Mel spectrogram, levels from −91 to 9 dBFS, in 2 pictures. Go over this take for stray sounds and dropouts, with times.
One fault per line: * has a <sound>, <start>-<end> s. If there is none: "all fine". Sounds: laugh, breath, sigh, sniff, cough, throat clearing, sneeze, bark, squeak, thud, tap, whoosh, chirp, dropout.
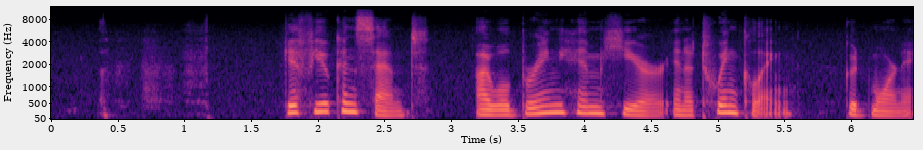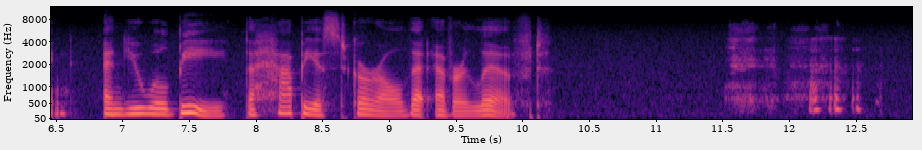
* has a breath, 0.1-1.3 s
* has a laugh, 11.5-12.7 s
